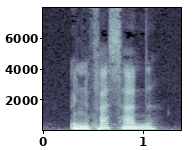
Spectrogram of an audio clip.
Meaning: 1. façade (of a building) 2. façade (deceptive outward appearance)
- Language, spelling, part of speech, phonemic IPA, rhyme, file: French, façade, noun, /fa.sad/, -ad, Fr-façade.ogg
